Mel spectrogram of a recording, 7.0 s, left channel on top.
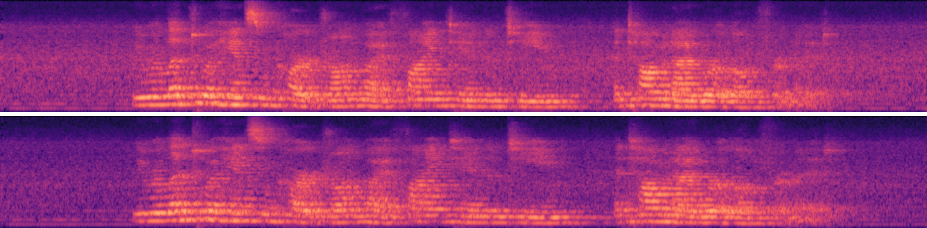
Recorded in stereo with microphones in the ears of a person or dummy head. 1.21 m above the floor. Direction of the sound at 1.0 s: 75° left (ahead or behind).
